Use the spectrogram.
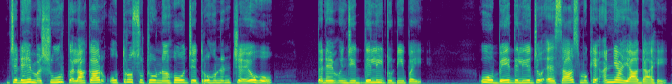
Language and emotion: Sindhi, sad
